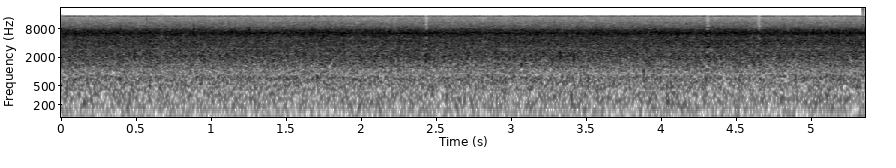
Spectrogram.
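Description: Swollen, muddy floodwater rushing and churning through rapids, a steady unbroken rush of water noise.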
